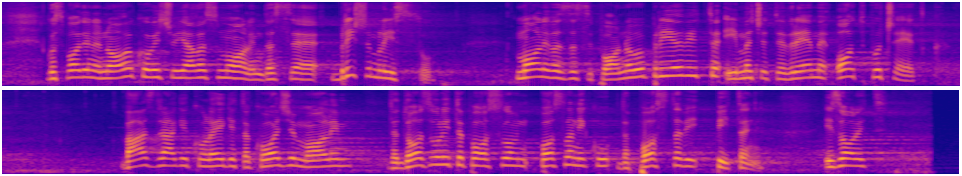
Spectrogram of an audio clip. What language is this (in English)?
Serbian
